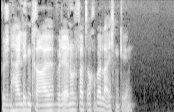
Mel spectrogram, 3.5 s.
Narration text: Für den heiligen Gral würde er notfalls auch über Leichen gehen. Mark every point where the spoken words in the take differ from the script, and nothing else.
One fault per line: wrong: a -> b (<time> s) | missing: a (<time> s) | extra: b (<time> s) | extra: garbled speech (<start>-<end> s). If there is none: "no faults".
no faults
